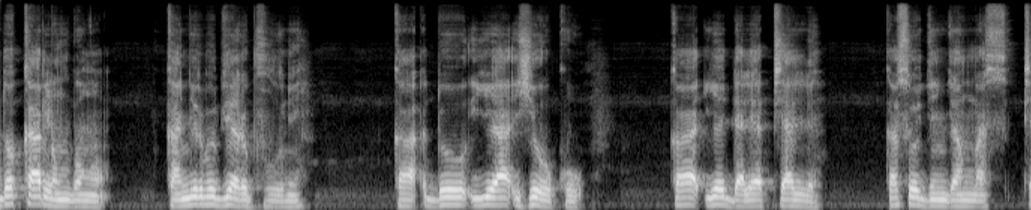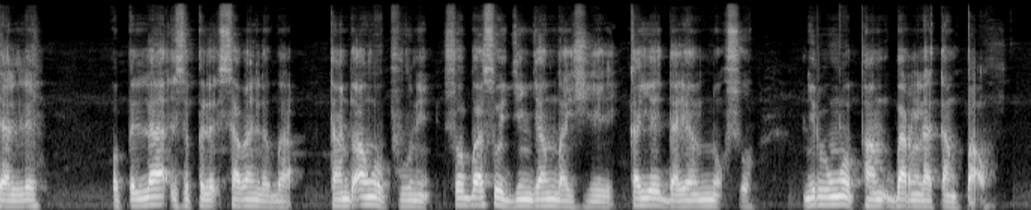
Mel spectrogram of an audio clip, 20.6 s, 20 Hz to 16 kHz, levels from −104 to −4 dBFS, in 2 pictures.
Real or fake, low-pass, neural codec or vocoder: fake; 14.4 kHz; codec, 44.1 kHz, 7.8 kbps, Pupu-Codec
